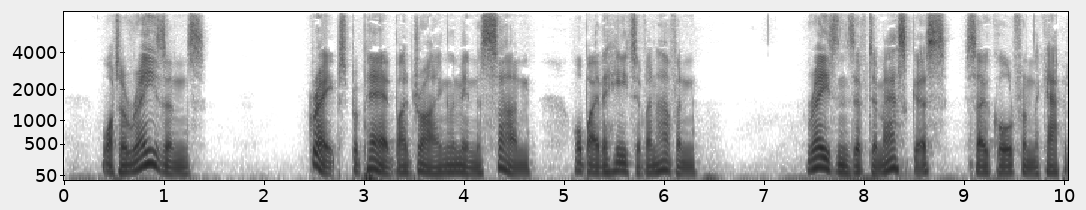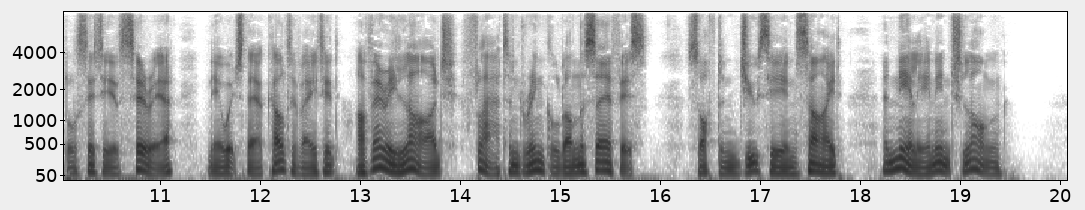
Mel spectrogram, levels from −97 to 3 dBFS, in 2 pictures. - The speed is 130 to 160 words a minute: Yes, average, 155 wpm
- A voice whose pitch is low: Yes, very low, 85 Hz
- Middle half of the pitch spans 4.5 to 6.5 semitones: Yes, wide, 5.6 semitones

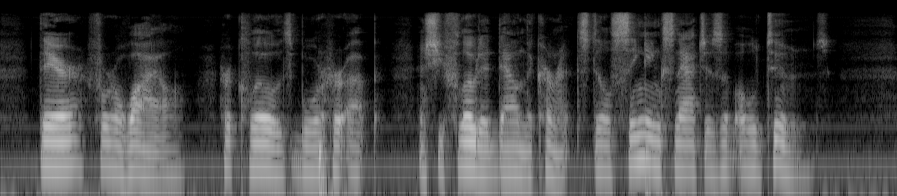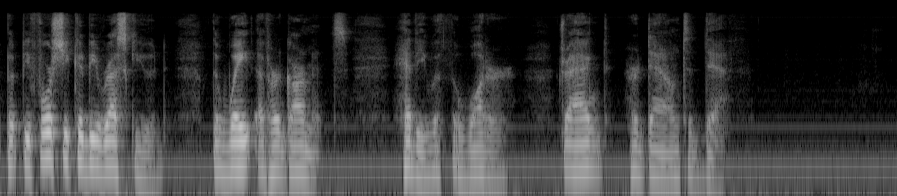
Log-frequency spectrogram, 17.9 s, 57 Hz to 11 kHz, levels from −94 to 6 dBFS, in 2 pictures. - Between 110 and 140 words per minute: Yes, slow, 135 wpm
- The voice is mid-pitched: No, low, 110 Hz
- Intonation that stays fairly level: No, average, 3.3 semitones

